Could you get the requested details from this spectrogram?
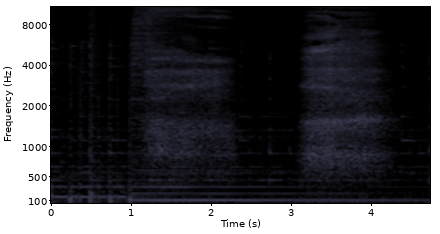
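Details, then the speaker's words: Adult male (born 1993) in a respiratory examination, stethoscope on the back during deep mouth breaths: soft rustling normal vesicular breath sounds, with no crackles, wheeze or stridor, over quiet background music. "normal vesicular breath sounds are heard without crackles wheezing or strider"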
